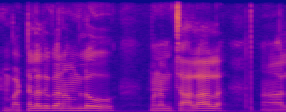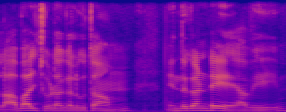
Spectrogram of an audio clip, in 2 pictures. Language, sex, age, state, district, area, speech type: Telugu, male, 18-30, Telangana, Medak, rural, spontaneous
